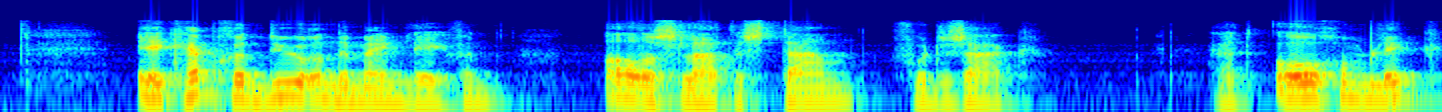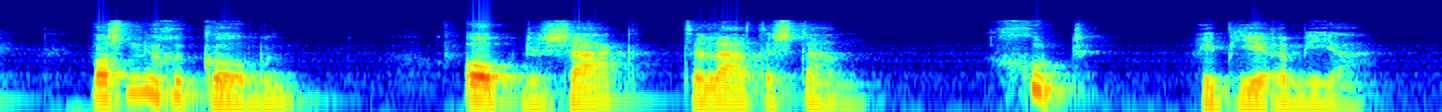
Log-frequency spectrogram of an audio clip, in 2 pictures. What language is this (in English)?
Dutch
